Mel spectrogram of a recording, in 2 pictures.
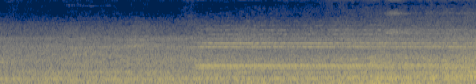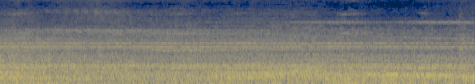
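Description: Local electric or diesel train running on the rails, a steady rumble, with a steady whine that comes in about two seconds in and holds.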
